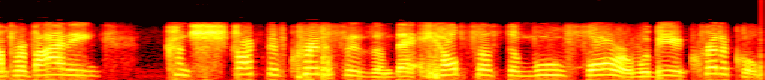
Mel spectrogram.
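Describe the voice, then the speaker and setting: A plain, everyday voice from a woman with an American accent, lively intonation and a moderate pace. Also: fairly high pitch for a woman. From US South, northern Louisiana. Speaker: university athletic director. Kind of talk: interview.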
